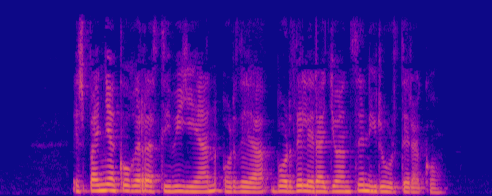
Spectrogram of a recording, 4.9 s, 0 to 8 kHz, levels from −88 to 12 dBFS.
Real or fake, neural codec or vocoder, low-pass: real; none; 7.2 kHz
